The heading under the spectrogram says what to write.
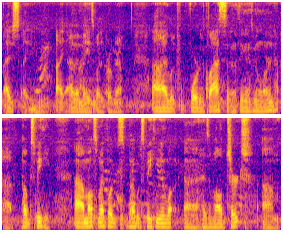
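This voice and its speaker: A man with a Utah accent, a very deep, low pitch, ordinary pitch variation and a fairly quick pace. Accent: Utah American English. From Utah, Ogden area. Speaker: college student. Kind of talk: self-introduction video. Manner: fast; halting with many fillers.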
